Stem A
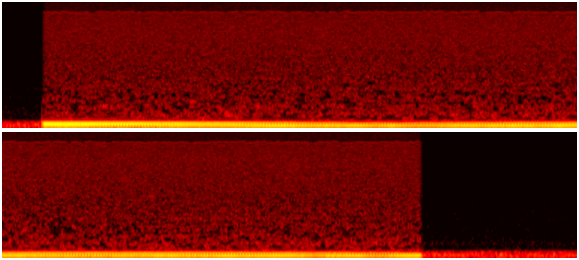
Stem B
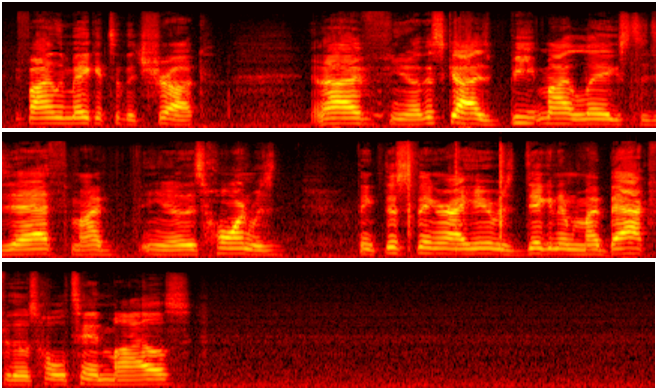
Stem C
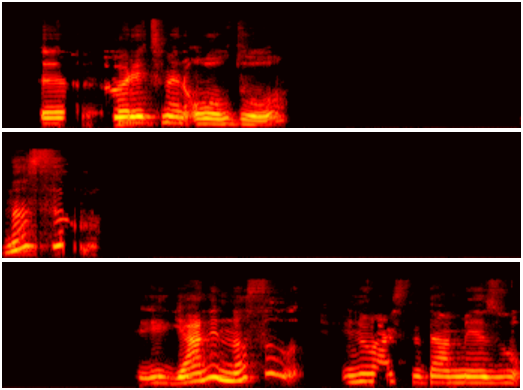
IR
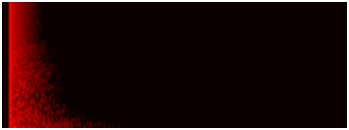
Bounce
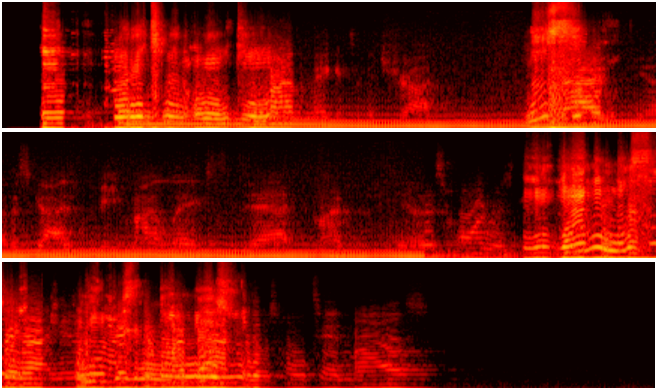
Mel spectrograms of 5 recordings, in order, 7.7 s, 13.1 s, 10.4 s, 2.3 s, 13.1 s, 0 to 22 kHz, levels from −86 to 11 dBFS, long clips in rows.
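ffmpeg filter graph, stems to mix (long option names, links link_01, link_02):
-filter_complex "[0:a]acompressor=threshold=-28dB:ratio=4,adelay=550,volume=-4dB,asplit=2[link_01][link_02];[link_02]volume=-7dB[link_03];[1:a]aeval=exprs='if(lt(val(0),0),0.708*val(0),val(0))':channel_layout=same,alimiter=limit=-14.5dB:level=0:latency=1:release=29,adelay=1600,volume=-5dB,asplit=2[link_04][link_05];[link_05]volume=-23.5dB[link_06];[2:a]aexciter=amount=13.7:drive=9.3:freq=3100,adynamicequalizer=threshold=0.0224:dfrequency=1700:dqfactor=0.7:tfrequency=1700:tqfactor=0.7:attack=5:release=100:ratio=0.375:range=2.5:mode=cutabove:tftype=highshelf,volume=-2dB,asplit=3[link_07][link_08][link_09];[link_08]volume=-18dB[link_10];[link_09]apad=whole_len=647369[link_11];[link_04][link_11]sidechaingate=range=-19dB:threshold=-41dB:ratio=16:detection=peak[link_12];[3:a]atrim=start_sample=2205[link_13];[link_03][link_06][link_10]amix=inputs=3:normalize=0[link_14];[link_14][link_13]afir=irnorm=-1:irlink=0[link_15];[link_01][link_12][link_07][link_15]amix=inputs=4:normalize=0,highshelf=frequency=6800:gain=-8.5,aeval=exprs='max(val(0),0)':channel_layout=same"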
